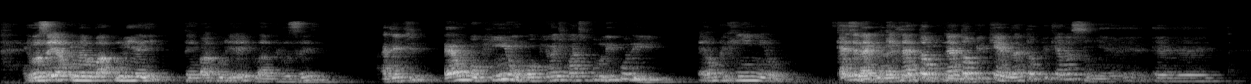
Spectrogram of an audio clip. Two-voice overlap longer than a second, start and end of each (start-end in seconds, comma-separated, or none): 8.6-9.8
